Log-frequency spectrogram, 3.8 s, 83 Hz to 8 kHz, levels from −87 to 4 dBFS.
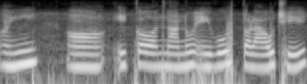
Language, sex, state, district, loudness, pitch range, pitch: Gujarati, female, Maharashtra, Mumbai Suburban, -11 LUFS, 215-235 Hz, 220 Hz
